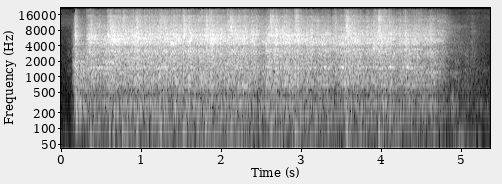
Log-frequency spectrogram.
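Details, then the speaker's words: Kohler 18 engine on Walker mower, choke on then idle, brand-new NGK plug: catches and runs lumpy and uneven with an irregular loping beat; running on one cylinder. "it's having a variety of problems one of which is going to make it a little annoying for us to test this but i'd rather be safe than sorry but one of the cylinders i think is not firing"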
